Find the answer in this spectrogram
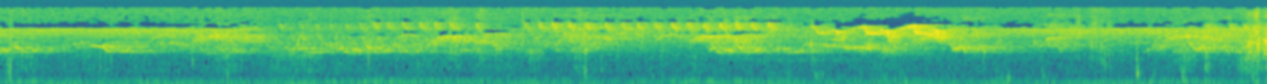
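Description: Woodland birdsong: repeated short chirping phrases over a low steady rumble, with a few faint rustles.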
